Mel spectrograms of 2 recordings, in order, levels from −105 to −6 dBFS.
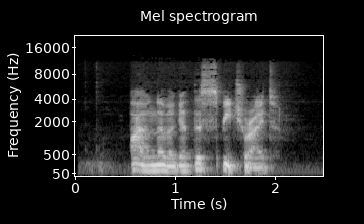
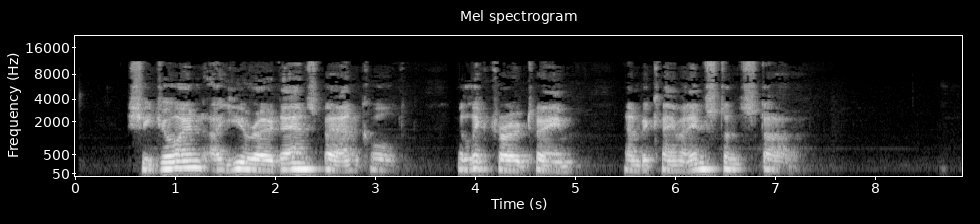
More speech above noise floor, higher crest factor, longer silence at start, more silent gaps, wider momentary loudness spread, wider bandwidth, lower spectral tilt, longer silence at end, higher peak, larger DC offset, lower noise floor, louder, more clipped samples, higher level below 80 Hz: second, 33 dB vs 60 dB; about the same, 18 dB vs 20 dB; about the same, 0.55 s vs 0.55 s; neither; second, 9 LU vs 15 LU; about the same, 11.5 kHz vs 11.5 kHz; about the same, -5 dB/octave vs -6 dB/octave; second, 0.45 s vs 1.65 s; second, -12 dBFS vs -4 dBFS; neither; second, -60 dBFS vs -80 dBFS; second, -27 LUFS vs -21 LUFS; neither; about the same, -64 dBFS vs -62 dBFS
